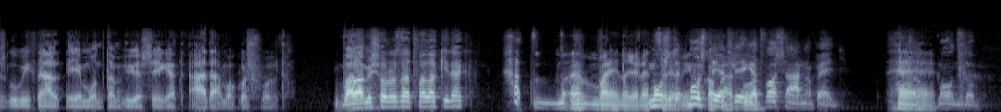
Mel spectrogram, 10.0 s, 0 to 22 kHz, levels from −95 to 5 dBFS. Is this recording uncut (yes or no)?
yes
